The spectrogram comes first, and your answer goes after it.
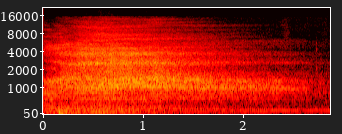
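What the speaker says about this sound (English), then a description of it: "One big breath as a team. Let's inhale. And a big exhale." A group at a New Year's Day breathwork and meditation session lets out one long, audible exhale together, a broad breathy rush that swells and slowly fades.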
